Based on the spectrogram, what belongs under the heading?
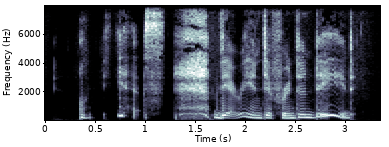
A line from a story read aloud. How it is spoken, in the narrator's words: said Elizabeth laughingly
